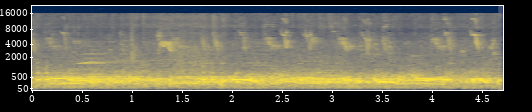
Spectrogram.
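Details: Pigeon mating calls: overlapping deep coos with a few clearer drawn-out notes standing out, plus quick high chirps of other birds in the background.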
